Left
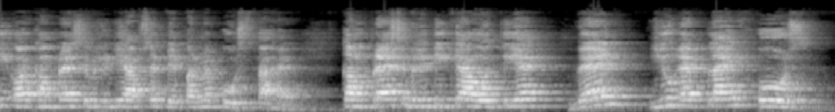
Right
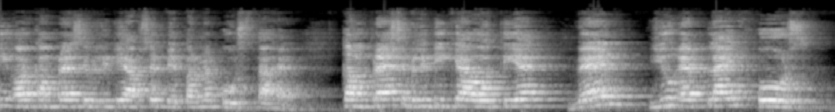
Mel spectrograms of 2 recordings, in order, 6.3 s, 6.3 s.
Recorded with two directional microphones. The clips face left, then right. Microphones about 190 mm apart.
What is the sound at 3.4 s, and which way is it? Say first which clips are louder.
A woman's voice: right 1 dB; 15° right (ahead or behind).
